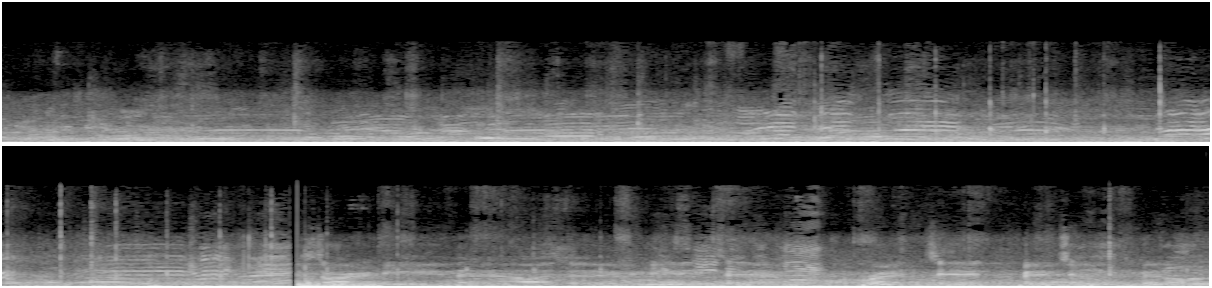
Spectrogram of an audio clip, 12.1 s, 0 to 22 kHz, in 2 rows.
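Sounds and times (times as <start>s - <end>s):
chatter of many people: 0.0s - 12.0s.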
